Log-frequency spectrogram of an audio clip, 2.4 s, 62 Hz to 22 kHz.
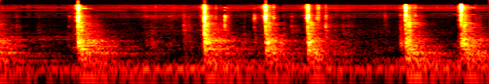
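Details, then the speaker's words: Residential furnace not heating, 24 V control circuit, door switch unplugged: five sharp uneven relay clicks in under three seconds over a low hum, draft motor never starting; likely a failed relay among three on the control board. "notice when we unplug it you can hear the relay and I think you're also hearing the draft motor relay hear that click right there that is most"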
